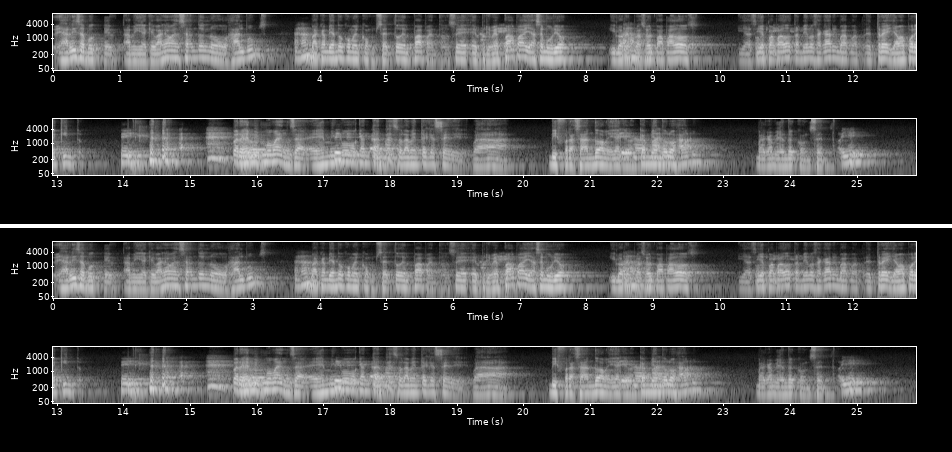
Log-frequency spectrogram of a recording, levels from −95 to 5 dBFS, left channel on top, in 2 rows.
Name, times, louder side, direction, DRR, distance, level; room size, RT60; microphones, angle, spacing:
voice 1, 0.0-3.2 3.8-7.8 8.3-9.6 10.3-13.4 14.4-14.7 15.7-19.8 20.4-22.7 23.5-24.5, left 1 dB, 20° left, 12 dB, 0.7 m, -22 dB
voice 2, 6.4-6.8 8.5-8.7 10.5-10.9 14.0-14.7 15.2-16.1 17.2-17.4 17.7-18.0 21.4-22.1 22.4-22.5 24.7-25.0, left 2 dB, 35° left, 3 dB, 2.1 m, -23 dB
13.0 x 12.0 x 8.8 m, 1.2 s
head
